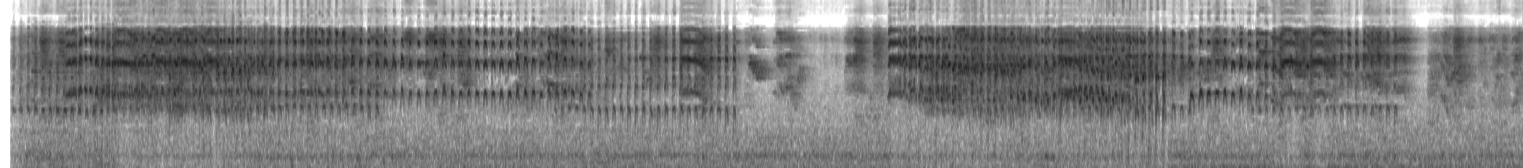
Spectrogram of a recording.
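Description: A conure gives loud, harsh, grating screeches in rapid succession, almost continuous, with two brief pauses.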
